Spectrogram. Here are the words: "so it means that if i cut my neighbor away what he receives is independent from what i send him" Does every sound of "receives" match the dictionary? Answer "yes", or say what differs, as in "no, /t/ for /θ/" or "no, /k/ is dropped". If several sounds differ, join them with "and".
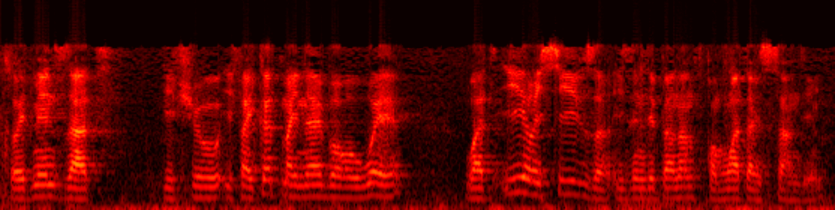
yes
